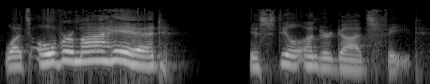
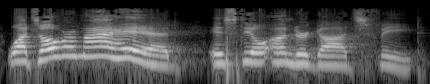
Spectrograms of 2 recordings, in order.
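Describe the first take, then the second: First: Slow, weighted motto; slow emphatic saying. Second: Slow, much louder emphatic shout; shouted motto, said like you mean it. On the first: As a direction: lean on over. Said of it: "Always remember this statement". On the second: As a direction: belt it out with conviction. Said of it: "say it like you mean it". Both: Shown as a demonstration.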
